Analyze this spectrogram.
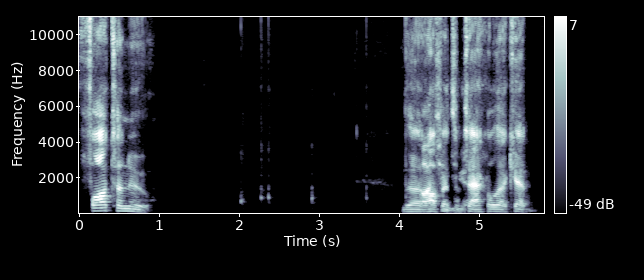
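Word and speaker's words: Fautanu: He actually pronounced Troy's last name in the chat. It's Fatanu, the offensive tackle that kept dropping to us.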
